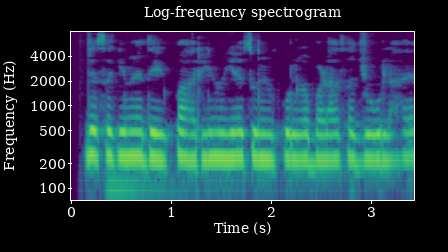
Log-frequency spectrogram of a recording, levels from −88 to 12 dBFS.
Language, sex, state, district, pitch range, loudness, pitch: Hindi, female, Chhattisgarh, Sukma, 225-240 Hz, -15 LUFS, 235 Hz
